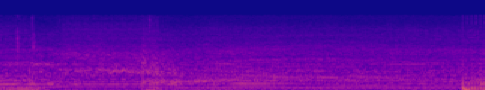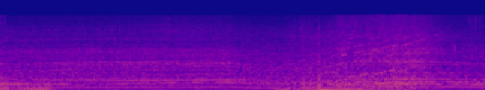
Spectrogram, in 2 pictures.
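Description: A Schwartzer sports car engine in a GTA V race, holding a steady mid-range drone with a few sharp revs and gear shifts, fairly loud and close.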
